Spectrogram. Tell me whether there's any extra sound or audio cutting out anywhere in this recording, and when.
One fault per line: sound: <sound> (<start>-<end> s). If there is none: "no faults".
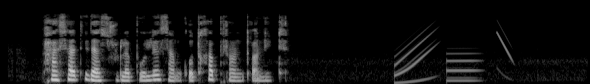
sound: chirp (3.9-5.2 s)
